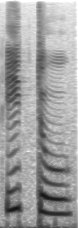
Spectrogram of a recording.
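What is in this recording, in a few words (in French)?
"ETAU", French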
